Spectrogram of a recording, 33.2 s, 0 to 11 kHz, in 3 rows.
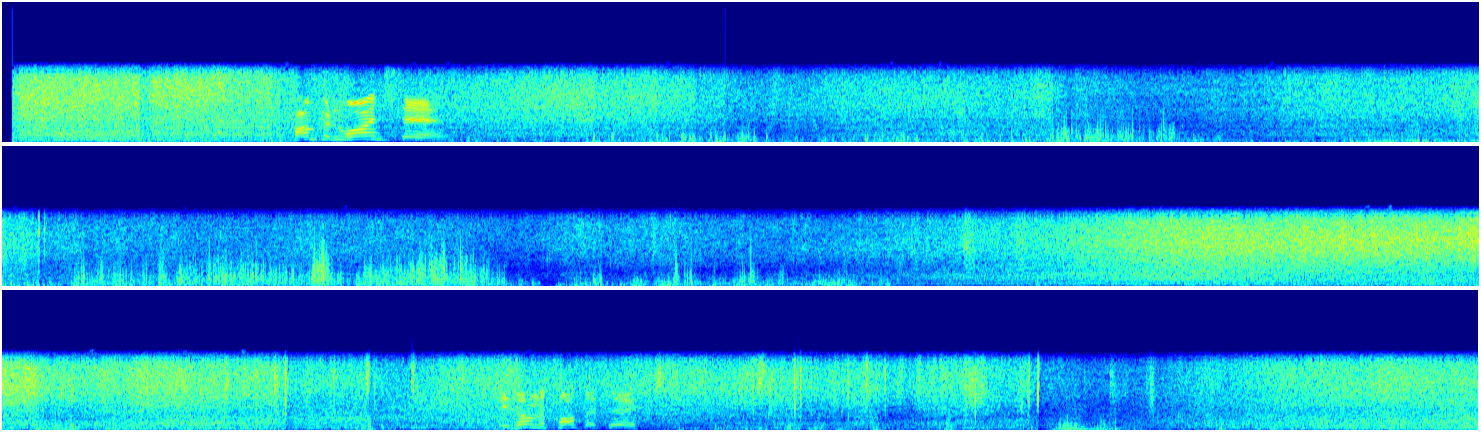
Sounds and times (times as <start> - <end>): Wind noise (microphone): 0.0 - 2.4, 3.3 - 26.2, 26.9 - 33.2
Waves, surf: 0.0 - 33.2.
